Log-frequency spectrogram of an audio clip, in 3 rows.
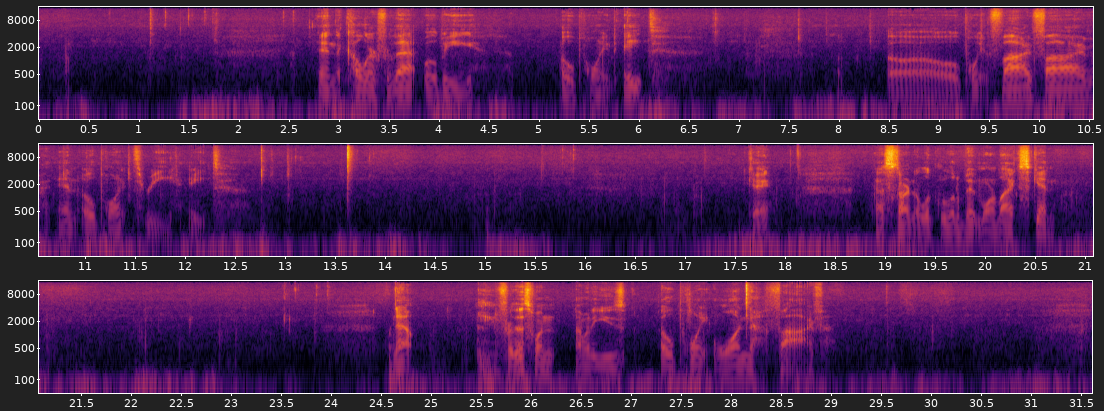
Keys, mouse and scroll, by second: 1.3 alt+shift+click, 2.5 click, 7.6 0, 8.3 5, 9.5 5, 10.2 Tab, 10.7 0, 11.4 3, 11.7 7, 12.8 BackSpace, 13.1 8, 13.7 Return, 15.7-16.9 drag, 25.8 0, 26.8 1, 27.7 5, 28.1 Return.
